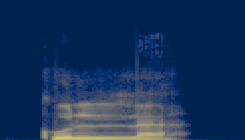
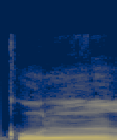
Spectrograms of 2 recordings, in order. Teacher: nun langsung otomatis berubah jadi lam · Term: lebur sempurna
